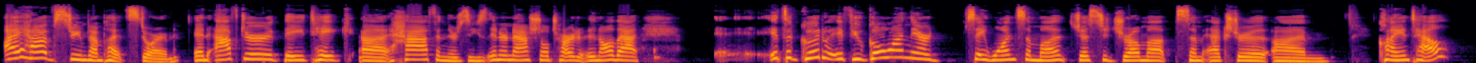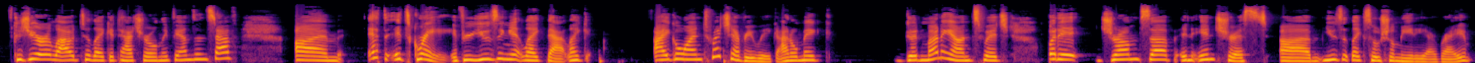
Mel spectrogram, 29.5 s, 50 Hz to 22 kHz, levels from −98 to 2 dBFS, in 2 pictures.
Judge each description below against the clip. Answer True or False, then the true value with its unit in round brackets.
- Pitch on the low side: False (255 Hz)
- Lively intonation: False (4.6 semitones)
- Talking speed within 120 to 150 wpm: False (175 wpm)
